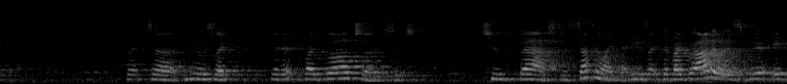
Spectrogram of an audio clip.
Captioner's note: British accent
